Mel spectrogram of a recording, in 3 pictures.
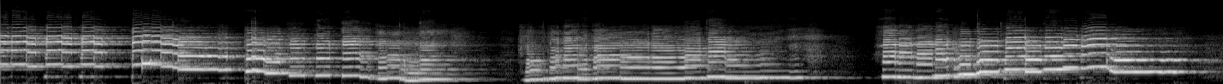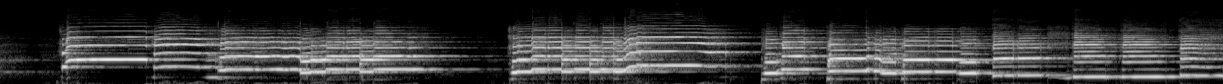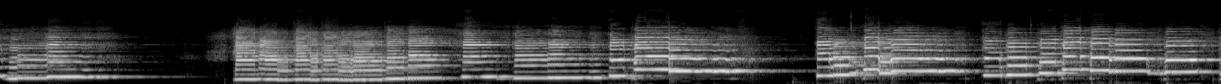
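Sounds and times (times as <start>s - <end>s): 
street clarinet playing: 0.0s - 36.6s.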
